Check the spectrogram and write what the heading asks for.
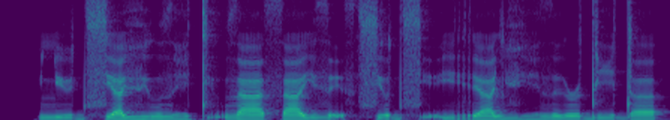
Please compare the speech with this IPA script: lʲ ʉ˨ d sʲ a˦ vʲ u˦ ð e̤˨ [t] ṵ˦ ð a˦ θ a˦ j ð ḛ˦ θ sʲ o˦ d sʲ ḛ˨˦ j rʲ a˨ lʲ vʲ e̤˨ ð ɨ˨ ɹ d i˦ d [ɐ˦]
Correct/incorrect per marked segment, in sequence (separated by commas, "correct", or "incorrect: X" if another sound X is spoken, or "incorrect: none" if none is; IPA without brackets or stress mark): incorrect: tʲ, correct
